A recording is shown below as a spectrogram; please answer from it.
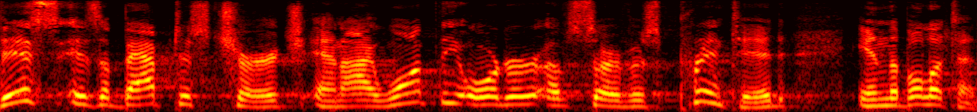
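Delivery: ordinary delivery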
